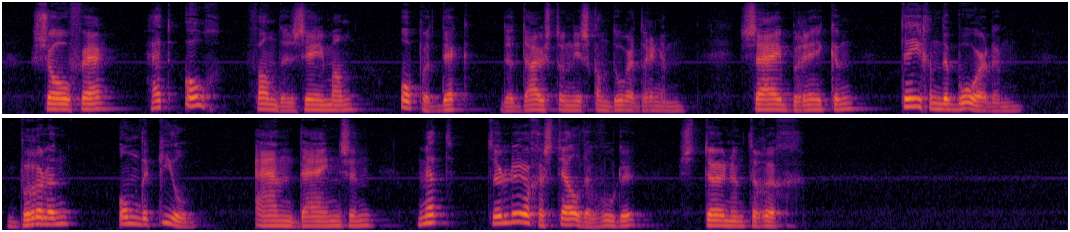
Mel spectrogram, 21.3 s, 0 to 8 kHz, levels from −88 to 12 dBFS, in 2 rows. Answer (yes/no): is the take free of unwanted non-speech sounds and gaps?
yes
